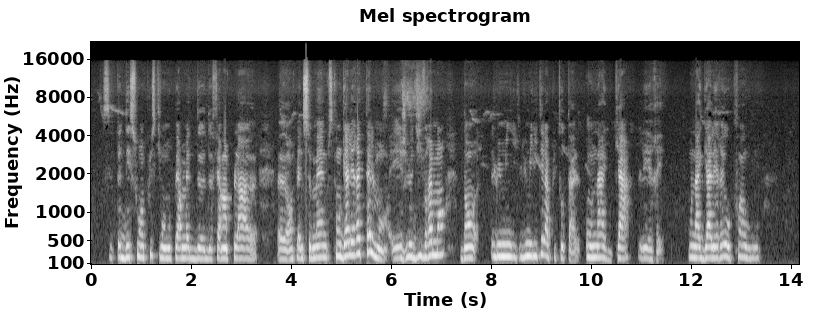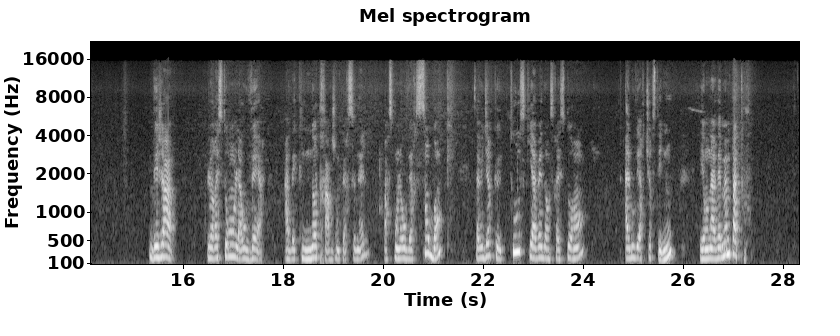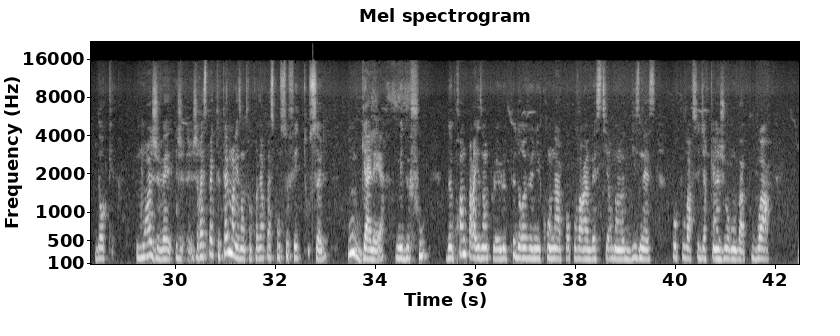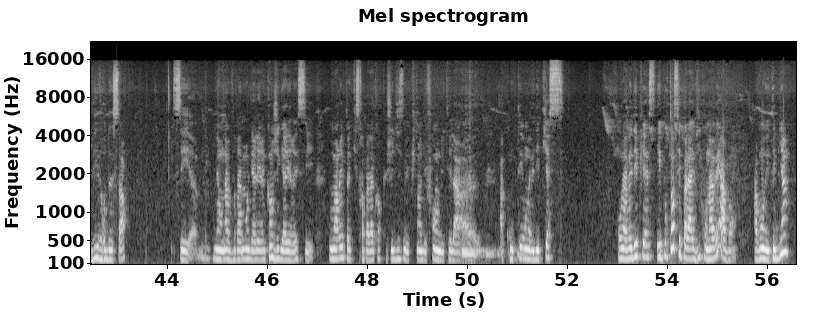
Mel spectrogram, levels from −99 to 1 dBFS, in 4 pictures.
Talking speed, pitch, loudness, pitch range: 195 wpm, 185 Hz, -15 LUFS, 165-200 Hz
